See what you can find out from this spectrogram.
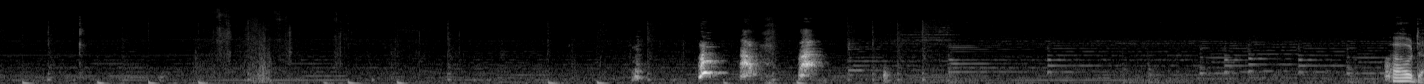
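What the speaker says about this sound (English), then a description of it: "Oh, dogs." Dogs bark in the Project Zomboid video game, a short cluster of sharp barks midway through amid quiet clicks and ambient game sounds.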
